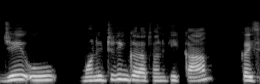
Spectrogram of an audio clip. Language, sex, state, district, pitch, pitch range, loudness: Bhojpuri, male, Bihar, Saran, 190 Hz, 175-205 Hz, -18 LUFS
